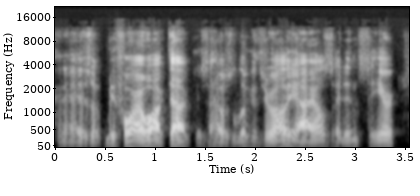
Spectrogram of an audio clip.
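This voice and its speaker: A man with a very low voice and a clear, smooth tone speaks casually as an interview guest. He recounts things in a blunt, rambling, everyday way, sometimes coarse in his wording. The sound is close and dry, with very little room in it. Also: fairly even intonation, fast, warm tone, no room sound. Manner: rambling, blunt, colloquial with swearing. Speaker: truck driver. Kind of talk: casual recounting of personal events.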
